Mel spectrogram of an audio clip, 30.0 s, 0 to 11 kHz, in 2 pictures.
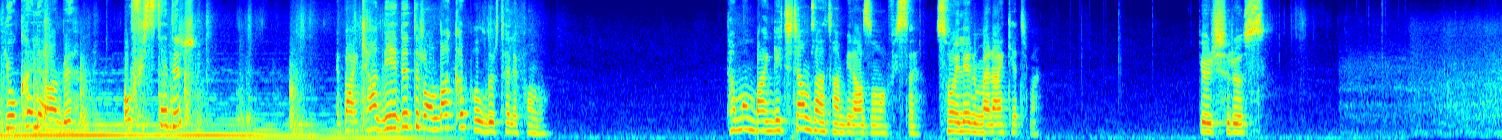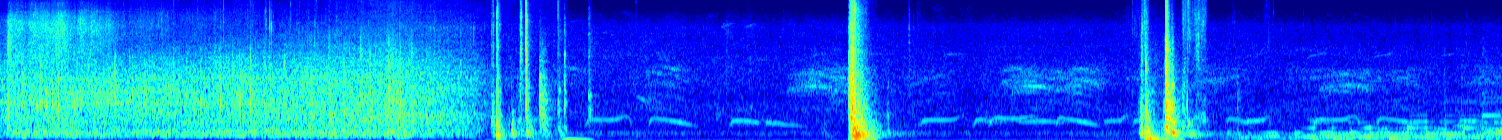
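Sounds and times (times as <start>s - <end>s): car driving by: 0.0s - 4.7s, 13.4s - 19.9s
car doors slamming: 23.5s - 23.9s, 26.4s - 27.1s.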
